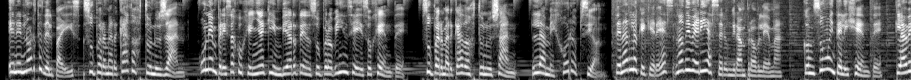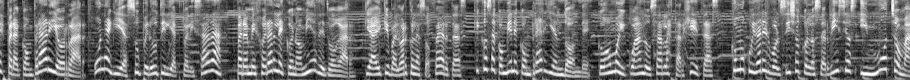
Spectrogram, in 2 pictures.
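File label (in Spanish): mujer español latino promocional con musica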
